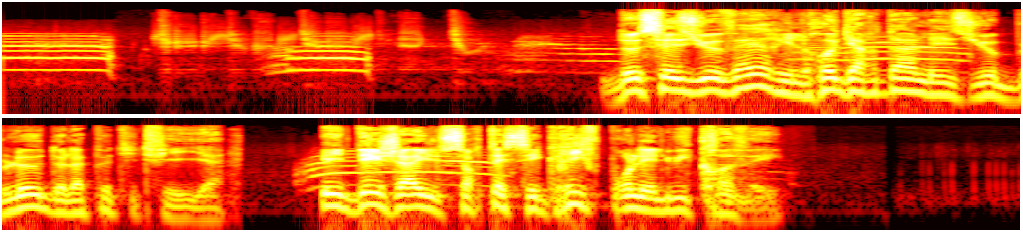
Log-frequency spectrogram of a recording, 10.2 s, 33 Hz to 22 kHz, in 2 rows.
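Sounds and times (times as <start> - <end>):
thin black cat meowing: 0.0 - 0.6, 1.3 - 1.9, 2.5 - 5.0, 6.6 - 7.9
speech: 3.0 - 9.1.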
